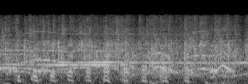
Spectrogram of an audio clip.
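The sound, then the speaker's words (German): Loud, steady applause from a crowd, a dense wash of many hands clapping at once, with faint voices mixed into the noise throughout the short burst. “Lärm ist super, hier kommt ein Applaus.”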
